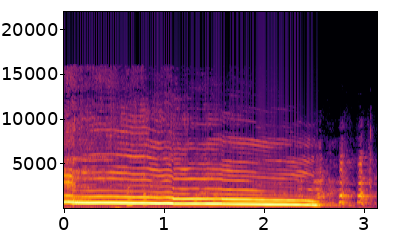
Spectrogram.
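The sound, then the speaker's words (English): A person howls like a wolf in one long, loud, steady note that slowly falls in pitch for about two and a half seconds, then breaks off into a few short, softer voice sounds. “But then he says, the punchline is a howl.”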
